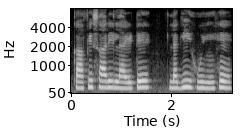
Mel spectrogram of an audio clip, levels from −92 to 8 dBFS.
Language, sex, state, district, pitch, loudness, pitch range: Hindi, female, Madhya Pradesh, Bhopal, 225 Hz, -14 LUFS, 215-235 Hz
